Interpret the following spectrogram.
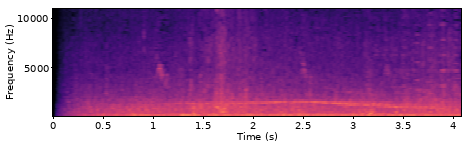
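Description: A steady wash of outdoor noise fades in quickly at the start, with one thin high tone that rises slightly and then slides slowly down in pitch through the second half.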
